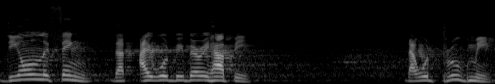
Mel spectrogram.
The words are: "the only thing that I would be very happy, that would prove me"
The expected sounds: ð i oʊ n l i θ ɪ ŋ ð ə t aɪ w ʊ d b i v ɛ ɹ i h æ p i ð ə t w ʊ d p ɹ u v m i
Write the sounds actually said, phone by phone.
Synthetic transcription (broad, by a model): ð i oʊ n l i θ ɪ ŋ ð ə t aɪ w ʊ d b i v ɛ ɹ i h æ p i ð ə t w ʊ d p ɹ u v m i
